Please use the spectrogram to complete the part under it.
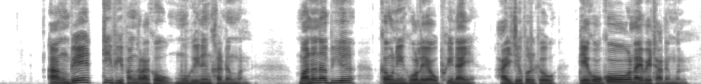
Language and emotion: Bodo, disgusted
